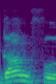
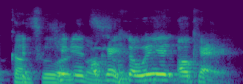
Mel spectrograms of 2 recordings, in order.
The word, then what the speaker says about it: Kung Fu: So Kung Fu. It's Cantonese versus Mandarin, or like the American pronunciation.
